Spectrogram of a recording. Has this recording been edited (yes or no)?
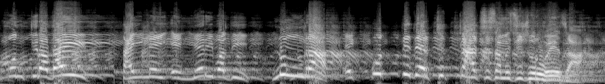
yes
